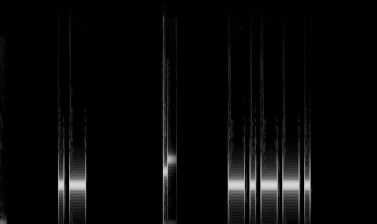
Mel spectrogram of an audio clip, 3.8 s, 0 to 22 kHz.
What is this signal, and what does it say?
Morse code, heard as a keyed tone, about 22 wpm, 700 Hz. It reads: A <KN>
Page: This practice set is composed of Letters, Numbers, common punctuations, and common prosigns.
